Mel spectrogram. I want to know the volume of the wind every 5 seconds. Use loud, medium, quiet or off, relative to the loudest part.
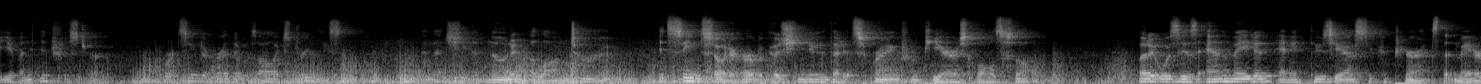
loud, loud, medium.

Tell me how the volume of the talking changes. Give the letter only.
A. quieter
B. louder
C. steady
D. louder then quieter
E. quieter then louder
B.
